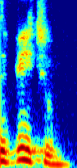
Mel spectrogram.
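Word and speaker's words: Bijou: My name is Biju, B-I-J-O-U. I can spell it.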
